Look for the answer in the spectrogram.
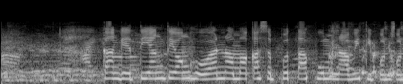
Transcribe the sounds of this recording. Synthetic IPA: kaŋɡet̪ijaŋt̪iɔŋɦowanːamakasəb̥ʊ̤t̪ːab̥ṳmənawid̪̥i̤pʊnpʊ

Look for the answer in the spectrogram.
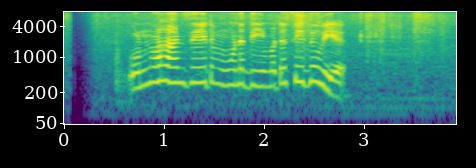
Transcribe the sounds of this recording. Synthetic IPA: unʋɐɦansejəʈəmuːnəd̪iːməʈəsid̪uʋijə

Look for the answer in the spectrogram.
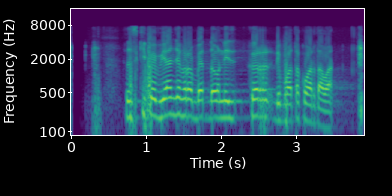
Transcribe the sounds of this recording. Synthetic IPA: riskipɛbiand͡ʒɨŋrɔbɛt̪̚dɔnikərdipɔt̪ɔkwart̪awa̰n

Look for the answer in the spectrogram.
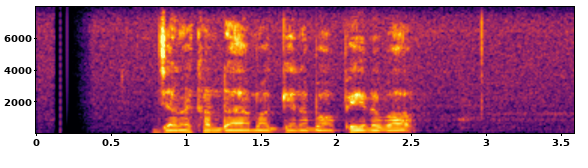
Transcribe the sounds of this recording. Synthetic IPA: d͡ʒɐnɐkɐɳɖaːjɐmɐk̚ɡɛnɐbɐpeːnəʋaː

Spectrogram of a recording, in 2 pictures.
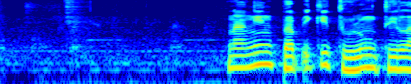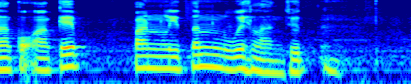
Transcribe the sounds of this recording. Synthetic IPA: naŋɪŋb̥ä̤p̚ikid̪̥ṳɾʊŋd̪̥i̤lakɔ̰ʔake | panlit̪ənluwɪhlaɲd͡ʒʊt̪̚

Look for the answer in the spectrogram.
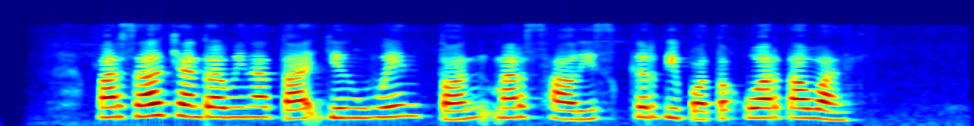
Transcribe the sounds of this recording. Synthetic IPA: marsɛlt͡ʃandɾawinat̪ad͡ʒɨŋwɛnt̪ɔnmarsaliskɨrdipɔt̪ɔkuwart̪awan

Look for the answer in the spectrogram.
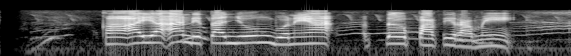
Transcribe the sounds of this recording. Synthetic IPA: kaːjaʔandit̪aɲd͡ʒuŋboneat̪əpat̪iɾame

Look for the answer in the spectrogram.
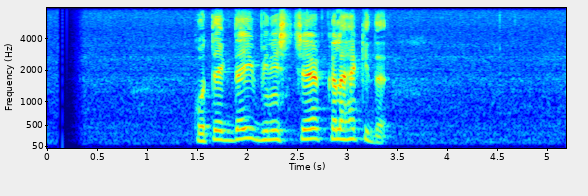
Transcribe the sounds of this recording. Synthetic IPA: kot̪ek̚d̪ɛjʋinist͡ʃəkələɦækid̪ə

